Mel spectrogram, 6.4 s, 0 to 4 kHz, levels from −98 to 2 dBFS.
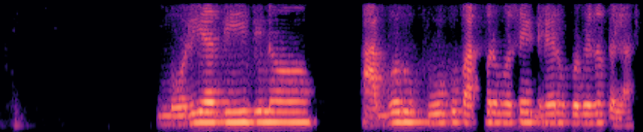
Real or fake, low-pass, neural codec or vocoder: real; 3.6 kHz; none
